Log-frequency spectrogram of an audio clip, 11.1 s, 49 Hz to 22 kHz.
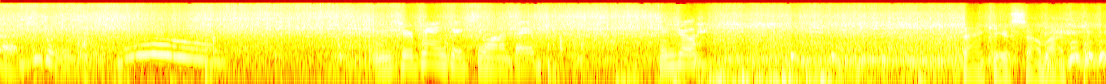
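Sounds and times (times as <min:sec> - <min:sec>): pancake sizzling in pan: 0:00.0 - 0:11.0.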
